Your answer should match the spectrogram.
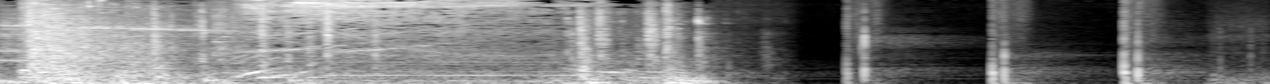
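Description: Action sound effects: a loud, dense rushing sound with sliding tones that cuts off about three and a half seconds in, then three sharp knocks spaced a little over half a second apart.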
